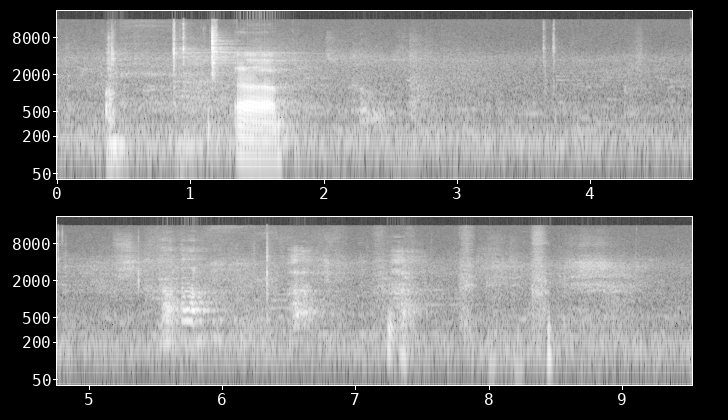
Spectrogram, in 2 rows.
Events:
[0.00, 9.52] mechanisms
[0.33, 0.53] generic impact sounds
[0.58, 1.19] speech
[0.80, 1.00] clicking
[1.09, 1.23] tick
[1.30, 1.68] male speech
[1.85, 2.49] speech
[2.56, 2.77] generic impact sounds
[3.50, 5.46] speech
[3.58, 3.73] clicking
[4.20, 4.42] generic impact sounds
[4.68, 4.84] generic impact sounds
[5.27, 5.45] tick
[5.49, 6.71] laughter
[6.24, 6.36] tick
[7.15, 8.52] laughter
[8.54, 9.12] breathing

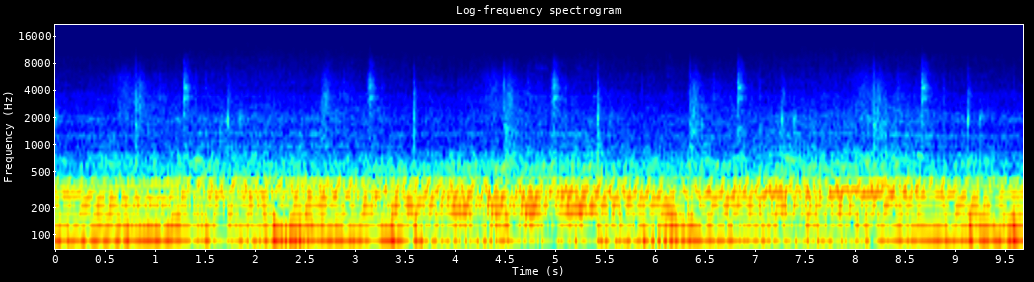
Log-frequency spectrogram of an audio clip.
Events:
[0.00, 9.65] medium engine (mid frequency)
[0.00, 9.65] music

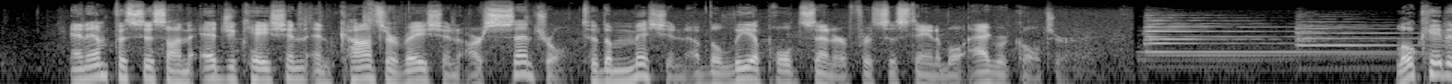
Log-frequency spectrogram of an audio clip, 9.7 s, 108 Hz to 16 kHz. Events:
[0.00, 9.65] wind
[0.38, 3.74] man speaking
[3.88, 7.22] man speaking
[7.57, 9.65] bell
[9.27, 9.65] man speaking

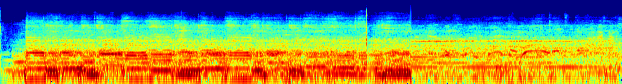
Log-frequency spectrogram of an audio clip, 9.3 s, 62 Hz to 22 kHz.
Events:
[0.00, 9.34] music
[5.34, 5.54] generic impact sounds
[7.74, 8.48] human sounds

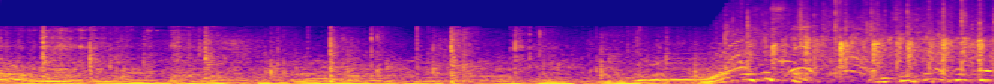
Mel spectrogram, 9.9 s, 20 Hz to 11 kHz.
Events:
[0.00, 7.17] sound effect
[0.00, 9.94] crowd
[0.36, 0.98] clapping
[1.35, 2.23] clapping
[2.62, 3.50] clapping
[3.66, 4.73] clapping
[5.06, 5.55] clapping
[5.94, 6.99] clapping
[7.18, 8.19] male speech
[7.19, 9.94] applause
[7.82, 8.66] shout
[8.68, 9.94] male speech

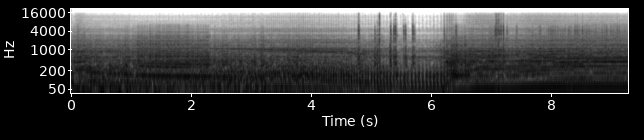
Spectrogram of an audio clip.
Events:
[0.00, 9.25] medium engine (mid frequency)
[0.00, 9.25] wind noise (microphone)
[6.14, 9.25] revving
[7.94, 9.25] generic impact sounds

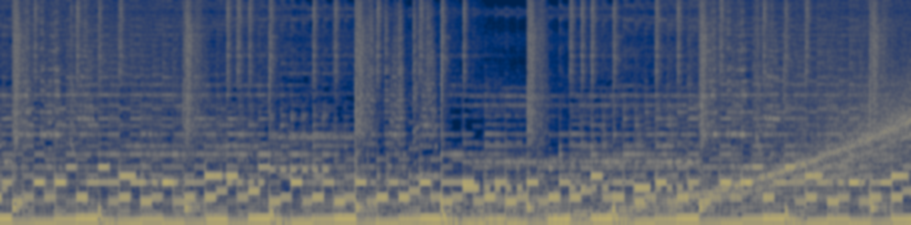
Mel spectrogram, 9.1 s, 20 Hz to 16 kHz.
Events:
[0.00, 9.11] music
[7.58, 9.11] sound effect

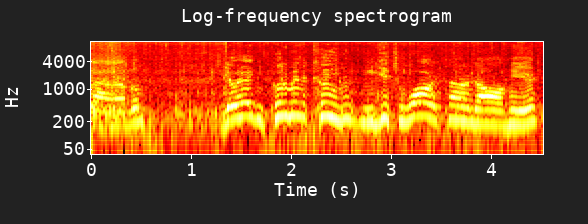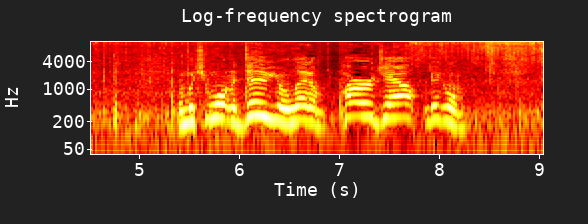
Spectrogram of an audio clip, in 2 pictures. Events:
[0.00, 0.50] man speaking
[0.14, 0.43] generic impact sounds
[0.32, 9.04] rattle
[0.81, 1.02] generic impact sounds
[1.25, 4.44] man speaking
[2.50, 2.63] generic impact sounds
[2.77, 2.91] generic impact sounds
[4.59, 4.79] generic impact sounds
[5.24, 5.38] generic impact sounds
[5.35, 6.83] man speaking
[6.91, 7.08] generic impact sounds
[6.95, 8.24] man speaking
[8.19, 9.04] water

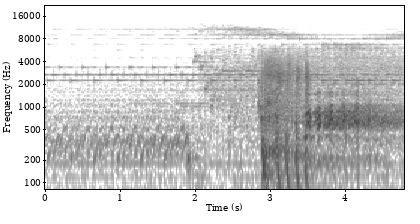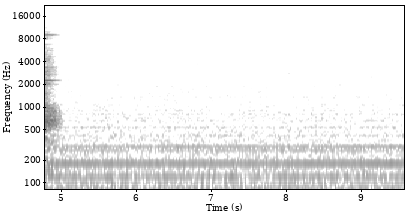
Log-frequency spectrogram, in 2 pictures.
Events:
[0.00, 4.99] music
[0.00, 9.55] mechanisms
[2.81, 3.53] thwack
[3.40, 4.45] laughter

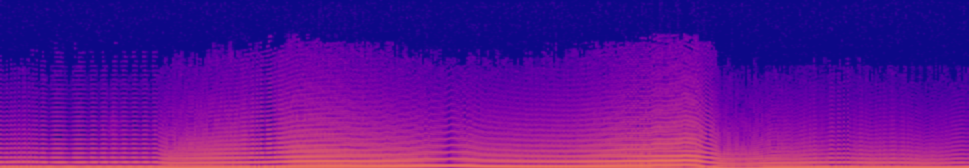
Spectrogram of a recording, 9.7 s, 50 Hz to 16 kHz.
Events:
[0.00, 9.65] chirp tone

